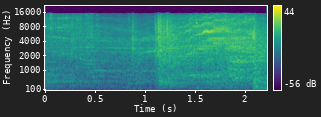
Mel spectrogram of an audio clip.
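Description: Electric motors and drivetrains of Traxxas Slash RC trucks whining as they race, louder from about a second in, with the pitch rising as a truck accelerates.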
